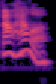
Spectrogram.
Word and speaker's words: VA-11 HALL-A: Name sounds silly and a bit hard to pronounce. Good thing it's actually called Valhalla. The funny numbers and letters are just a code.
